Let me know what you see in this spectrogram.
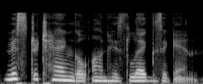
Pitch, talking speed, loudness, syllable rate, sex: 175 Hz, 175 wpm, -18 LUFS, 4.0 syllables/s, female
